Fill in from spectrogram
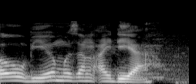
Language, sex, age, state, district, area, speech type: Bodo, male, 18-30, Assam, Kokrajhar, rural, read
